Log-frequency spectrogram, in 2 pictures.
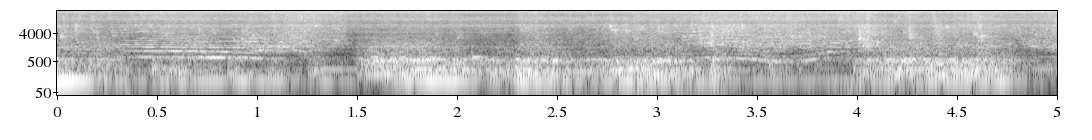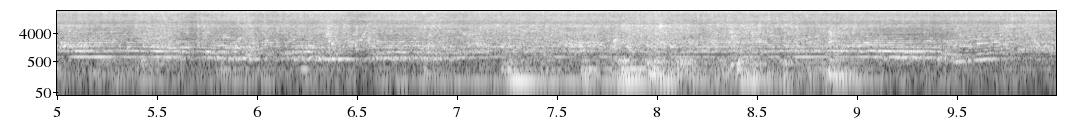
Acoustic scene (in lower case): kitchen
